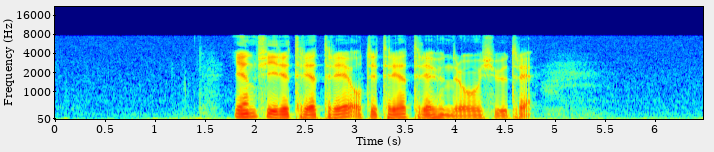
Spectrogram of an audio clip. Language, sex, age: Norwegian, male, 52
